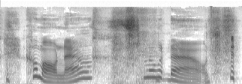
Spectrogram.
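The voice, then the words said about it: Slow turtle character voice. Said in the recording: “an impression ... a turtle named Gonk who talks like that”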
